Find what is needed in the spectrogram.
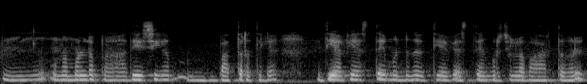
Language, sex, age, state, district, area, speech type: Malayalam, female, 30-45, Kerala, Idukki, rural, spontaneous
